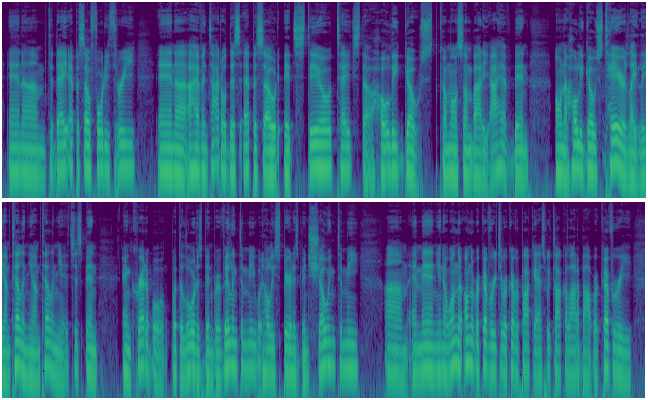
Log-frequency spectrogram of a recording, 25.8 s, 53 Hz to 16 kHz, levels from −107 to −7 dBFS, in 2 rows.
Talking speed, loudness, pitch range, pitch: 175 wpm, -43 LUFS, 105-125 Hz, 115 Hz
